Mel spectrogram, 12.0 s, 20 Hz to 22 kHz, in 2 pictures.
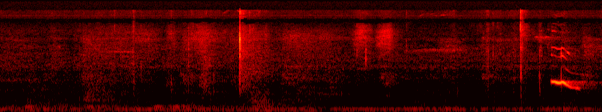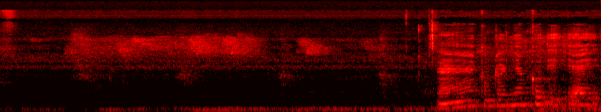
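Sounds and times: baby monkey squeak: 5.5 - 6.0.

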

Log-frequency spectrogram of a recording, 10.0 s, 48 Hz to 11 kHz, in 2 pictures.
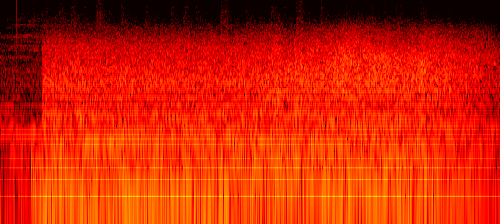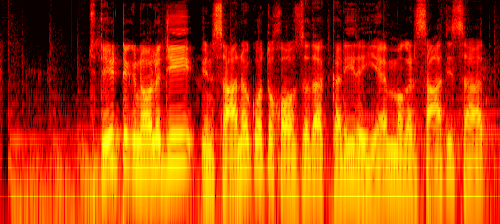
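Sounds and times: water cannon jet roaring: 0.4 - 5.1.

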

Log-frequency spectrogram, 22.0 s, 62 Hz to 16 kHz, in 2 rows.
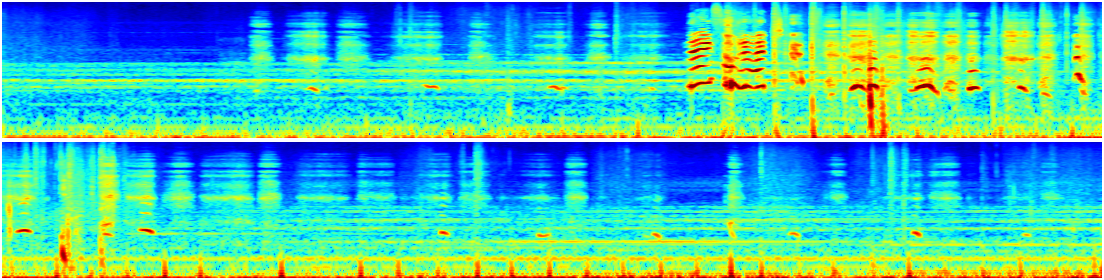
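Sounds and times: low steady drone: 0.0 - 22.0
woman gasping and whimpering: 2.4 - 14.2.

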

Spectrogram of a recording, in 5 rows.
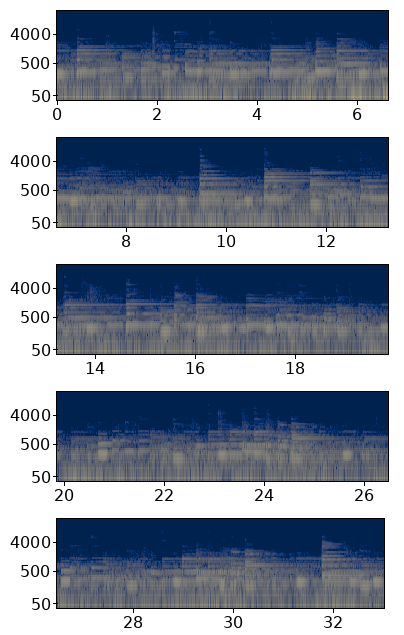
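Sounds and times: classical guitar playing: 0.0 - 33.0.

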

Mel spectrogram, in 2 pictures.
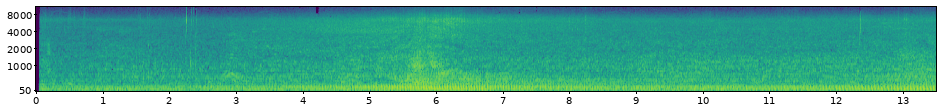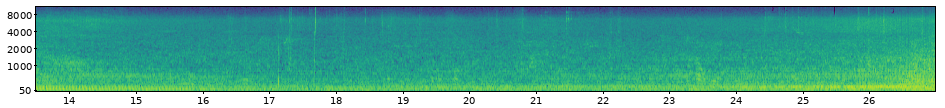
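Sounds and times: vehicle engine passing by: 2.8 - 16.7, 18.7 - 26.9.

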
